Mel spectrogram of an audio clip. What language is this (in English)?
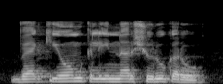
Punjabi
